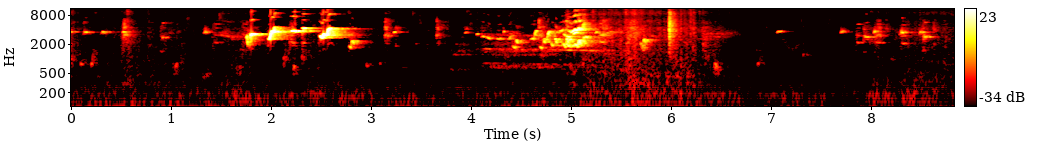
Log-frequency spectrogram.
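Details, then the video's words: Black-crested bulbul in an aviary giving bright whistled, warbling phrases in two bursts near the second and fifth seconds, with faint chirps and light rustling between them. "BURUNG CUCAK EMAS \ KUTILANG EMAS SUARA MAKIN BENING"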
